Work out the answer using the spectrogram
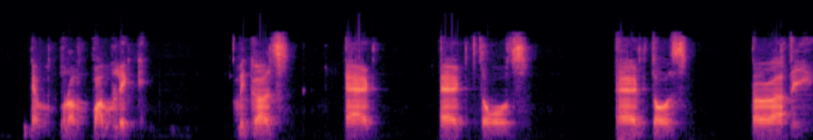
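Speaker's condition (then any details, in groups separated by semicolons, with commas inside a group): Throat cancer, electrolarynx user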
